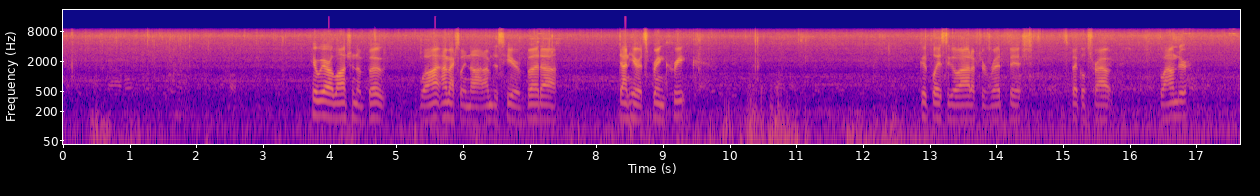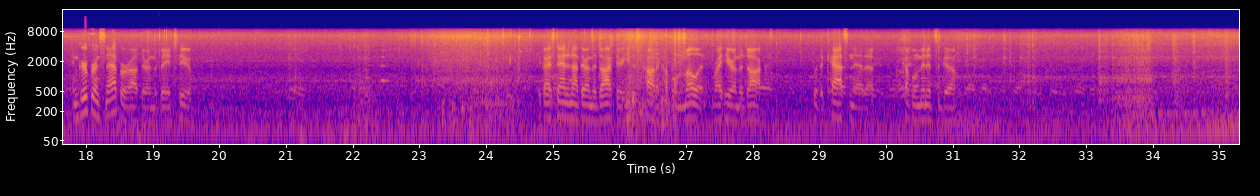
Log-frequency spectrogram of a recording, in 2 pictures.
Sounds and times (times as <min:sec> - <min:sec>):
Speech: 0:03.7 - 0:07.5, 0:08.4 - 0:10.0, 0:12.8 - 0:15.8, 0:16.4 - 0:17.0, 0:17.8 - 0:19.7, 0:24.8 - 0:33.2.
